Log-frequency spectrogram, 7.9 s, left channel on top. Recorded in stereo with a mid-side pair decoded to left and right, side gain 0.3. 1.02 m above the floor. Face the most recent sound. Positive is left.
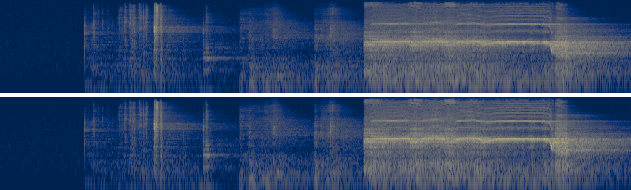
turn(degrees=-50)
